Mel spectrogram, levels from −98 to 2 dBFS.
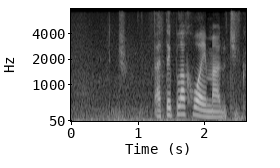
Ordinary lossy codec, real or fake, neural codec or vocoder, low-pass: Opus, 64 kbps; fake; codec, 16 kHz, 1 kbps, X-Codec, HuBERT features, trained on LibriSpeech; 7.2 kHz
